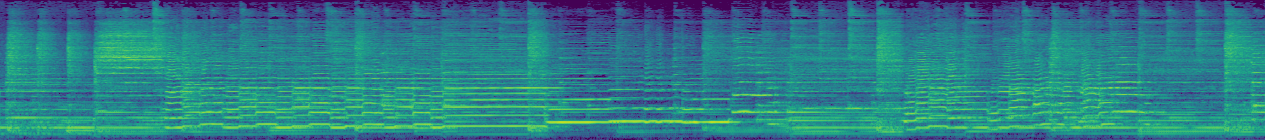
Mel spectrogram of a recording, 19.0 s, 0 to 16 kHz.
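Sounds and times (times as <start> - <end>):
alto saxophone blues solo: 0.0 - 18.9
backing track: 0.0 - 18.9.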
